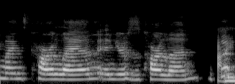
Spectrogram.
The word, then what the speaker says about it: Carlan: all the time because it's but it's pronounced Ayan so people tend to like put new letters in there that don't exist like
